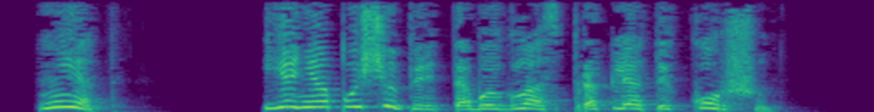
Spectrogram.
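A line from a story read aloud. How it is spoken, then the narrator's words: Sudden shout. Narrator (Russian): вдруг крикнула она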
